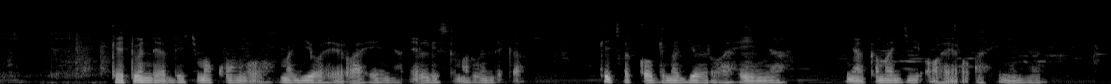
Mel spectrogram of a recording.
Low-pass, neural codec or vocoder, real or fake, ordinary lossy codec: 7.2 kHz; none; real; none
